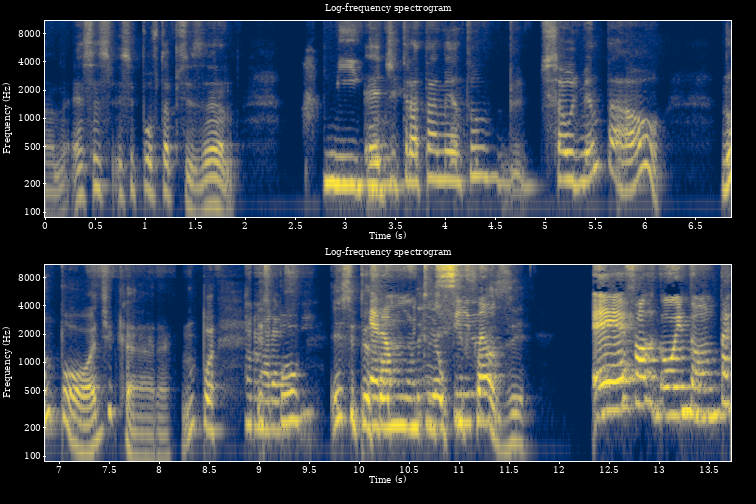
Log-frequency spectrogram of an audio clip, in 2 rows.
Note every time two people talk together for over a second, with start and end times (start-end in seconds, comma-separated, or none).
10.1-11.4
